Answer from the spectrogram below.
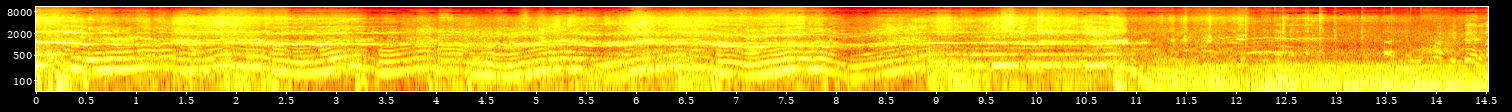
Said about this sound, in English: They came here with a McLaren because they wanted to do donuts.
